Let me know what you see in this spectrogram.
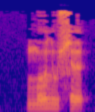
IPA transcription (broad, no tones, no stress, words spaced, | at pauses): molu ɬə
